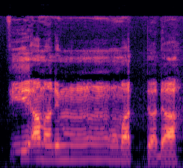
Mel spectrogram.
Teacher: Contoh yang kedua, fi amadim mumaddadah. Di sini tanwin bertemu dengan salah satu huruf idgham bigunah, yaitu mim, sehingga dibaca menjadi dengung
